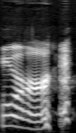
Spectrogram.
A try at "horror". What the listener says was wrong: You gotta pronounce that R. Horror.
